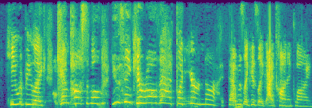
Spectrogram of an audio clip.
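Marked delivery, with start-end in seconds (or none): 1.2-4.3 put-on high, whiny toddler voice. Recalling a cartoon villain's iconic line as he used to say it, whiny Drakken voice. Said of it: "whiny Kylo Ren 2-year-old voice".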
